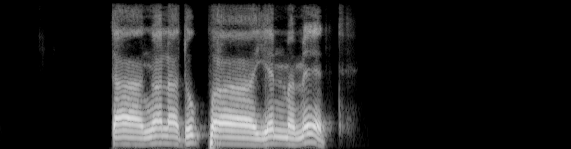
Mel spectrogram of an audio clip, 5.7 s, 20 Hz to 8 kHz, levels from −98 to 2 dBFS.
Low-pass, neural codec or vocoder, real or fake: 7.2 kHz; codec, 16 kHz in and 24 kHz out, 1 kbps, XY-Tokenizer; fake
